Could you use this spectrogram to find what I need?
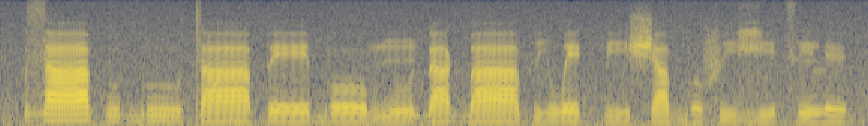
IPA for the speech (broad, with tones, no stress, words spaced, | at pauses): zaː˦ pu˨ɡ͡buː˨taː˨ peː˨boː˨ mũ˨˦ ɗa˦ɡ͡baː˦ pi˨we˦ k͡pi˦ ʃa˦bʊ˦˨fi˨ ɣi˨˦ t͡sĩ˦lɪ˦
